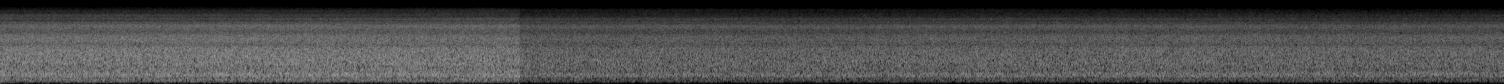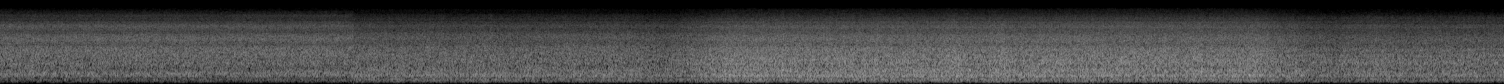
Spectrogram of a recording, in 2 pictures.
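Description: Water pouring down a partly frozen waterfall and through its icy stream, a steady rushing hiss. It drops a little in loudness about five seconds in, rises again around twenty-two seconds, and drops near the end.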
